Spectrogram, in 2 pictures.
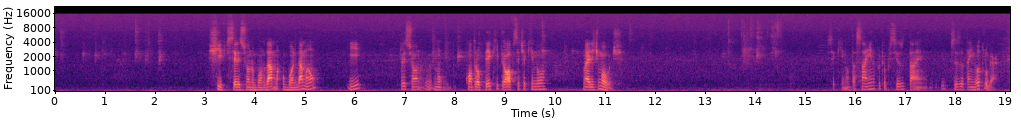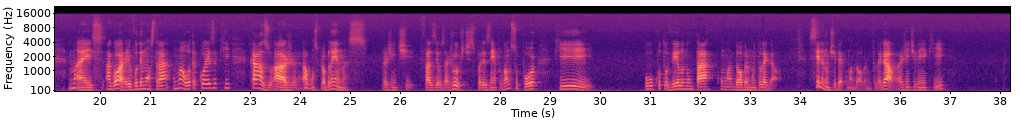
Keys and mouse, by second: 0.2 Tab, 1.1 middle click, 1.2 middle click, 1.5 middle click, 2.4 Tab, 2.4 middle click, 2.8 middle click, 3.6 shift+click, 6.1 Tab, 7.6 ctrl+p, 9.3 Tab, 9.8 ctrl+middle click, 10.4 click, 11.6 g, 15.1 click, 15.9 g, 20.1 middle click, 20.8 ctrl+middle click, 20.9 ctrl+middle click, 21.1 middle click, 21.5 middle click, 22.1 ctrl+middle click, 22.7 middle click, 23.3 ctrl+middle click, 23.9 middle click, 24.8 click, 25.7 g, 32.8 middle click, 34.9 g.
